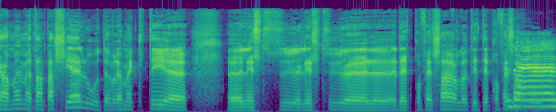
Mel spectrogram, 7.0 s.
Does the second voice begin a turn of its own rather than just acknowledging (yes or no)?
yes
